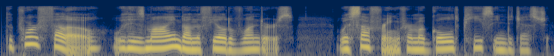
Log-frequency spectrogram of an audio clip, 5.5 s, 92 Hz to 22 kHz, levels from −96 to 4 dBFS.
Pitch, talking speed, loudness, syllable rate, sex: 195 Hz, 195 wpm, -19 LUFS, 5.3 syllables/s, female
